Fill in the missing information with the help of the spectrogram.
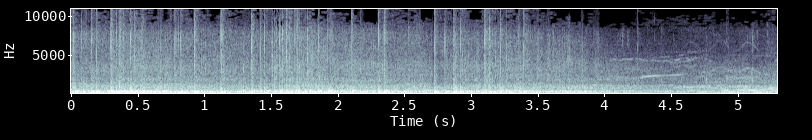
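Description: Stadium pyrotechnic spark fountains firing with a dense, loud crackle, thinning out about four seconds in.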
